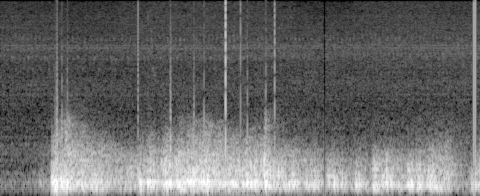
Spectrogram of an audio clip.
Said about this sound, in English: Lightning just hit it close.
